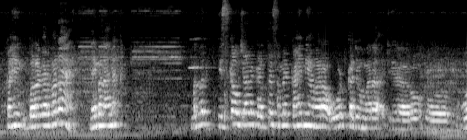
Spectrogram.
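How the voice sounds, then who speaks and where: A woman's voice: mid-range voice, a little mellow, a little hiss or hum. A woman gives a grammar lesson in a room with a noticeable echo. She stands some way back from the microphone, so her voice sounds distant and roomy. She keeps asking rhetorical questions, answers them herself, and draws out each vowel as an example. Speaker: teacher. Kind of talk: exam-prep grammar lesson.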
